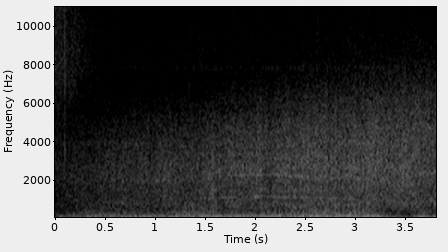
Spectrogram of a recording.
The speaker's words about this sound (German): Eine Boeing 777 der Air New Zealand landet am Flughafen von Auckland, wie auf Aufnahmen der Nachrichtenagentur Reuters zu sehen ist.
